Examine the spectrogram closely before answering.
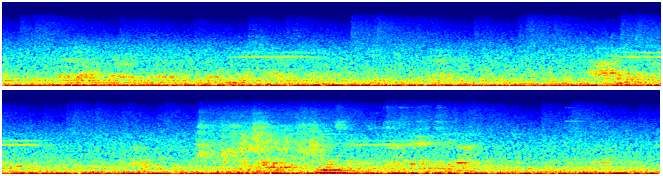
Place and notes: Sachsenhausen-Nord, Frankfurt am Main, Deutschland - Frankfurt, museum office
At the office of the museum. The silence of the working space with door sounds, distant phone signals, foot steps and conversations.
soundmap d - social ambiences and topographic field recordings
